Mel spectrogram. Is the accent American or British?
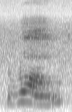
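British. It is said in a British accent, without r. "British, simple"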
